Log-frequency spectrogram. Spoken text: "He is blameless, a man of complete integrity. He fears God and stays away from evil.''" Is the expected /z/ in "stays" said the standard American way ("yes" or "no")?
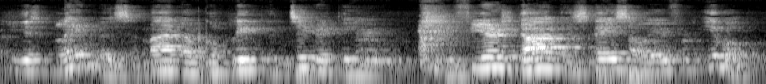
no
